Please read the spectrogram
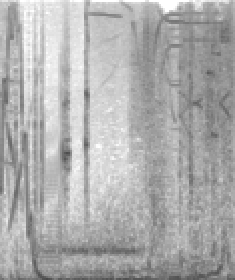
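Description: Synthesized logo-animation sound effects: a deep rumbling drone under pitch sweeps that fall at the start, with a few sharp hits. A held mid-pitched tone runs through the middle, and high swooping whooshes come near the end.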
